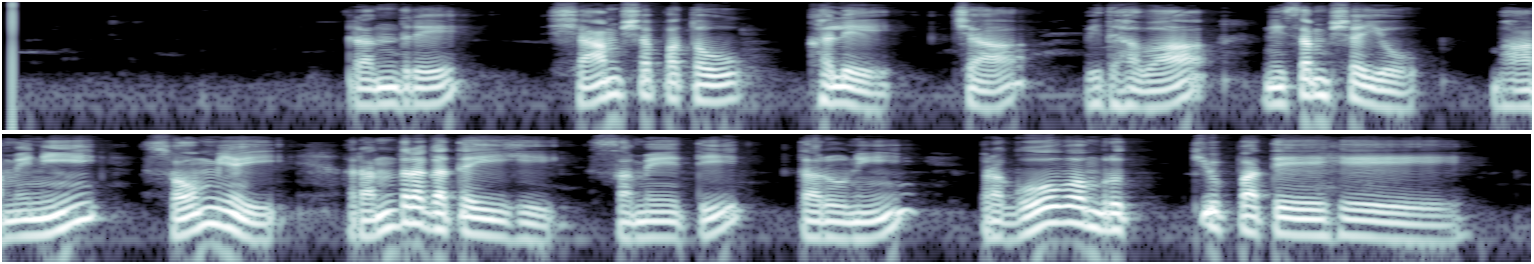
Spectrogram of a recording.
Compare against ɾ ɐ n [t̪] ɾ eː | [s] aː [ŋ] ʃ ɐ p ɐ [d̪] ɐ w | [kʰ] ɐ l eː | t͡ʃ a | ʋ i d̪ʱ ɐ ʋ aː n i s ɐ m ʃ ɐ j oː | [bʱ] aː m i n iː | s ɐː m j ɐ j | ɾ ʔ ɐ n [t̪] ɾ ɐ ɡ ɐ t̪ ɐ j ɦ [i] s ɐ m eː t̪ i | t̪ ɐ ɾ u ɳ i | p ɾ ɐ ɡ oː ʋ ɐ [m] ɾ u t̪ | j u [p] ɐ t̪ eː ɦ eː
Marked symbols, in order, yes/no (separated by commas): no, no, no, no, yes, yes, no, yes, yes, yes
